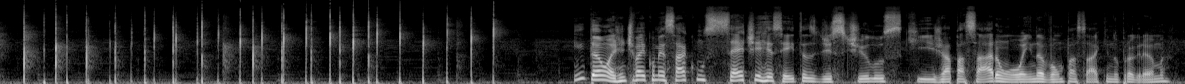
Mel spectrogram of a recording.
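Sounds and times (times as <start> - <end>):
hands clapping: 0.0 - 5.2
speech: 5.8 - 11.8.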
